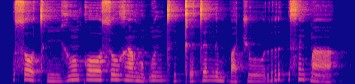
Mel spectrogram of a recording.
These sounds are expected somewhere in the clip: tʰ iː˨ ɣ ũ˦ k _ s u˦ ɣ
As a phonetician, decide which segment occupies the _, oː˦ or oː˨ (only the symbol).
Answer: oː˦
